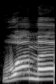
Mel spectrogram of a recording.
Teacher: واو ہونٹ گول کر کے الف مد کر رہے ہیں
